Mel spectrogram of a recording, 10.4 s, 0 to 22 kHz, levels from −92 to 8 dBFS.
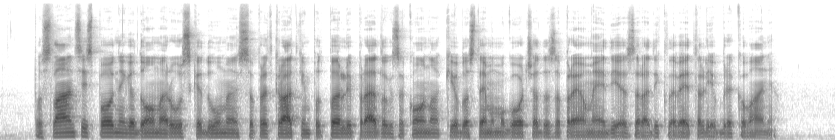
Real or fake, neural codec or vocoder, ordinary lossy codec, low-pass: real; none; none; 19.8 kHz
